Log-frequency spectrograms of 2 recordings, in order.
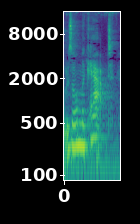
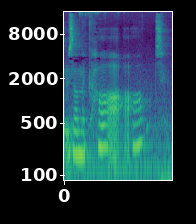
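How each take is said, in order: First: The vowel in 'cat' is a short a. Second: The vowel in 'cat' is a broad ah. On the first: The speaker calls it right. "we say cat" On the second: The speaker calls it wrong. "she doesn't say"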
